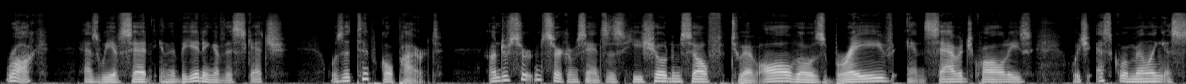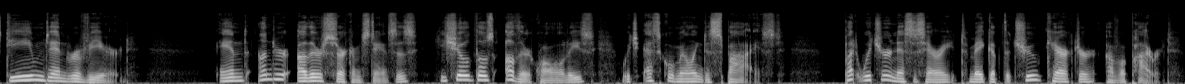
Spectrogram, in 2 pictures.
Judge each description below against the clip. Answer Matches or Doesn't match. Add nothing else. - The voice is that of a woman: Doesn't match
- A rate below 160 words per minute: Matches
